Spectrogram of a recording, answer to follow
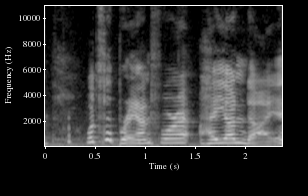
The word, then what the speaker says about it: Hyundai: Hyundai. It's Hyundai. Are you saying some people? Well, a lot of people in the States say Hyundai. It's Hyundai.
